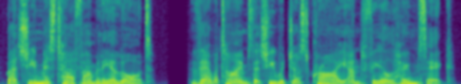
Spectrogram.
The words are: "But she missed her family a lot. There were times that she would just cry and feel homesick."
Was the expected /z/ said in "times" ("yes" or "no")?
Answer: yes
